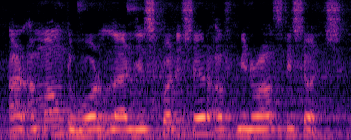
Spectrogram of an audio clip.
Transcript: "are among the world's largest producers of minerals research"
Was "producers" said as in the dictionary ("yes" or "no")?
no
